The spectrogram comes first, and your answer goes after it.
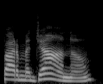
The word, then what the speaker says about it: Parmigiano: I mean, if you're going to use the Italian, it would be like Parmigiano.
